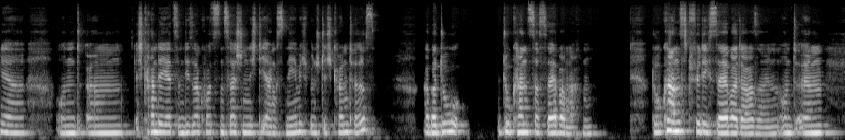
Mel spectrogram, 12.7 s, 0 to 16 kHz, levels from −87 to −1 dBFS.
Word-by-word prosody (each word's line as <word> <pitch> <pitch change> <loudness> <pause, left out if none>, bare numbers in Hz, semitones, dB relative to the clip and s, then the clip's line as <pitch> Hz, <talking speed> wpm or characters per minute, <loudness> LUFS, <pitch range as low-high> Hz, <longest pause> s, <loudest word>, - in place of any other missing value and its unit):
Ja, 200 -2 -2 0.4
und, 195 0 -1
ähm, 195 0 -1
ich - - -5
kann 220 0 +2
dir 220 - +2
jetzt 210 -1 -3
in 200 - 0
dieser 210 +1 -3
kurzen 215 0 -5
Session 210 0 -2
nicht 205 0 -4
die - - -5
Angst 190 -1 -6
nehmen, 200 +2 0
ich 220 0 -4
wünschte, 205 -1 -6
ich 205 0 -8
könnte 210 +1 -2
es. 270 +6 -4 0.7
Aber 205 0 +3
du 215 0 0 0.4
du 220 +1 -1
kannst 215 0 +3
das 205 0 -4
selber 200 +1 +4
machen. 185 +1 -10 0.7
Du 215 0 -1
kannst 240 0 +7
für 230 -3 0
dich 210 -1 -1
selber 195 -1 +5
da 185 0 -2
sein 180 0 -8
und, 200 +1 -2
ähm 200 +1 +1
205 Hz, 170 wpm, -19 LUFS, 195-215 Hz, 0.7 s, kannst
